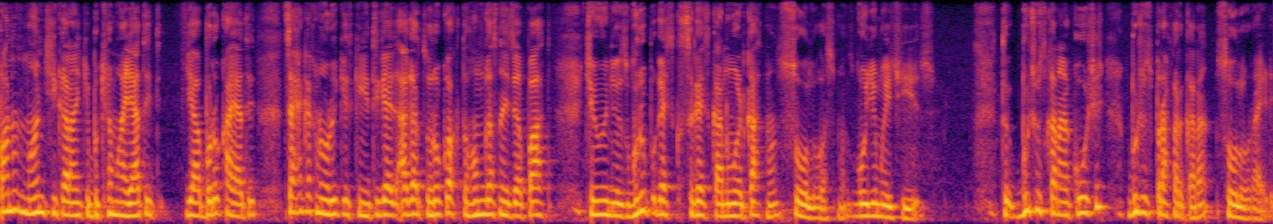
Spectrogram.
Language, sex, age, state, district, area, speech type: Kashmiri, male, 45-60, Jammu and Kashmir, Srinagar, urban, spontaneous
